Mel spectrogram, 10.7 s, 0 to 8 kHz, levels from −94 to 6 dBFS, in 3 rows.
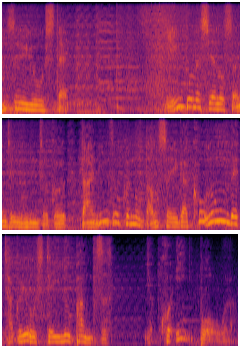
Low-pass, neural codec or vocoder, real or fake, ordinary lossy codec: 7.2 kHz; codec, 16 kHz, 0.4 kbps, LongCat-Audio-Codec; fake; none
